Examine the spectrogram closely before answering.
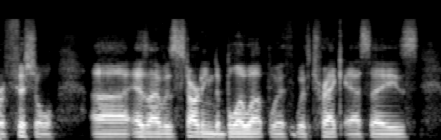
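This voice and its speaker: Over a quiet background, a man speaks at a moderate pace in a fairly low pitch. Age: 20s. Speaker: YouTuber, video essayist. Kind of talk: podcast interview.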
